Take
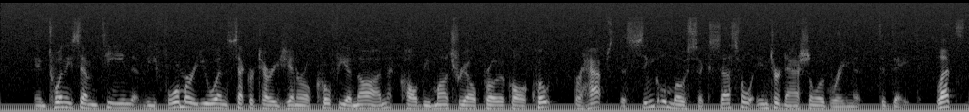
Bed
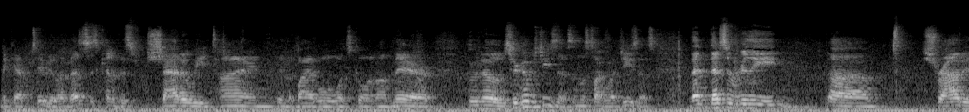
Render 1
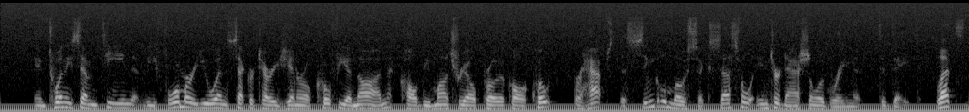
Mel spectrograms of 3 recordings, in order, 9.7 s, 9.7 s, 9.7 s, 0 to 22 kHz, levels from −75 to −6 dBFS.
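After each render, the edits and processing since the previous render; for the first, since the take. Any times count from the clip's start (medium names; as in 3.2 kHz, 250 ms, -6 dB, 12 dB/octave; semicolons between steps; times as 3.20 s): no audible change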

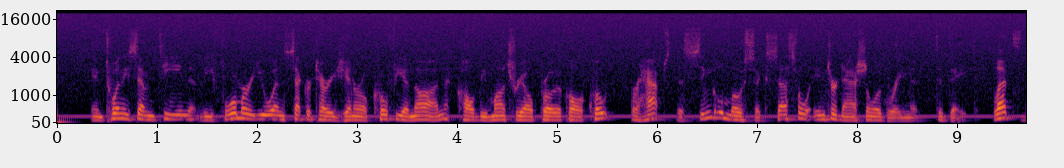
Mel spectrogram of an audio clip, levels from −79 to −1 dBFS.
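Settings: hum notches 50/100/150/200 Hz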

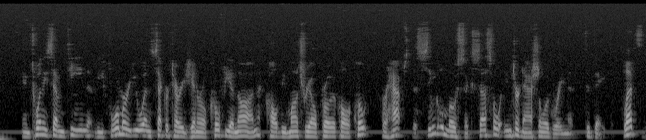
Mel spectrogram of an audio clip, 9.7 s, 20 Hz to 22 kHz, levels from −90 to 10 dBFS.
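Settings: noise print and reduce 10 dB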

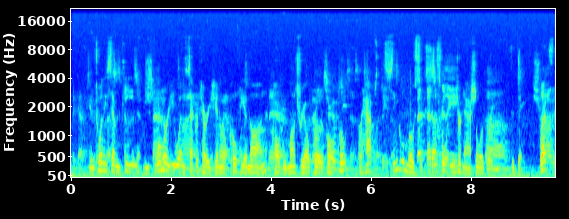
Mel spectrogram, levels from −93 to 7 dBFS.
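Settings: add bed -12.5 dB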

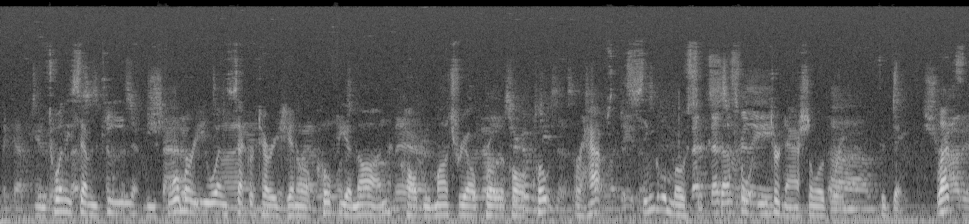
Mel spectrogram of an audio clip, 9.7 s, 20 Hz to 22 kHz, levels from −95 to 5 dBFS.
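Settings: trim +10 dB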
